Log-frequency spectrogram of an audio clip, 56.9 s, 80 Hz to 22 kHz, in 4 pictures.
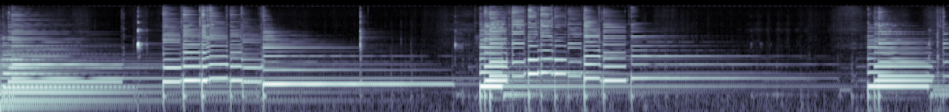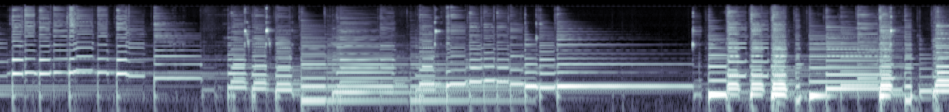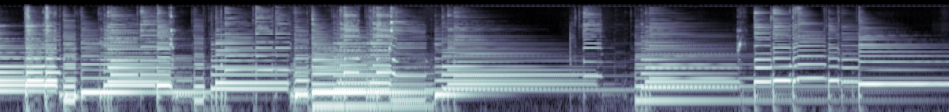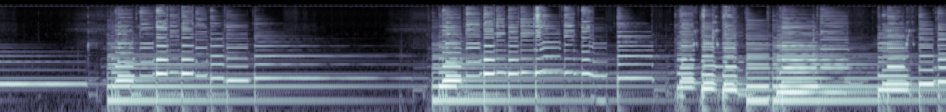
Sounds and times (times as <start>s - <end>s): Guitar: 0.0s - 56.9s
Inside, small room: 0.0s - 56.9s.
